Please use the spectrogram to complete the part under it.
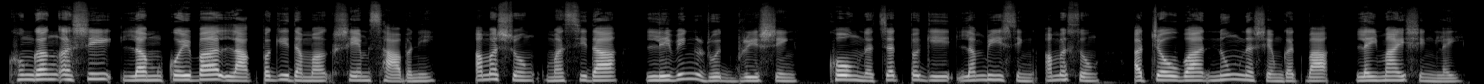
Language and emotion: Manipuri, neutral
